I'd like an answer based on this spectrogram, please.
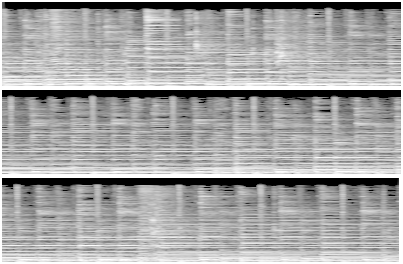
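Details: Strummed acoustic guitar music plays steadily throughout, with no animal voices.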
